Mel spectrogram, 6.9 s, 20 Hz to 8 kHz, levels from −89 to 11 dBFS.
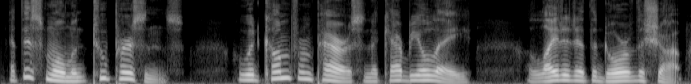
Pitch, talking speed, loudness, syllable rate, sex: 160 Hz, 175 wpm, -16 LUFS, 4.9 syllables/s, male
